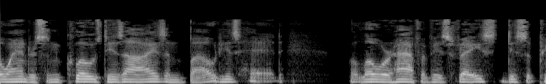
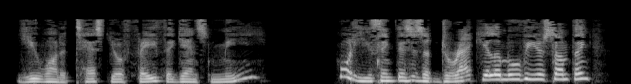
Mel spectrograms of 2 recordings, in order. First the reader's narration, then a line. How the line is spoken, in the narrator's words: Susan's dark silhouette laughed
